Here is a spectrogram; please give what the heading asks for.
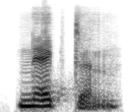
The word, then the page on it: nekton: Indian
